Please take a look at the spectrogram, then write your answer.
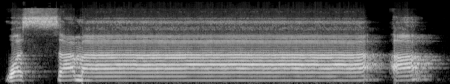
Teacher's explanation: مد متصل ہے یہاں پہ 3 سے 5 الف کے برابر اس کو لمبا کر سکتے ہیں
